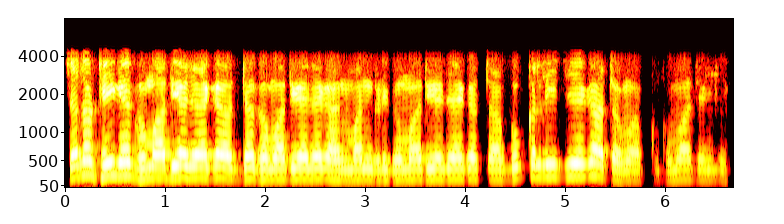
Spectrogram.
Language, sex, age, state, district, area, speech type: Hindi, male, 30-45, Uttar Pradesh, Sitapur, rural, conversation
